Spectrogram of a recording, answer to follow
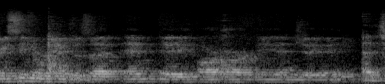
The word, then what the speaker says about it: Naranja: Is that Narranja? That is correct. It's pronounced Naranja?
